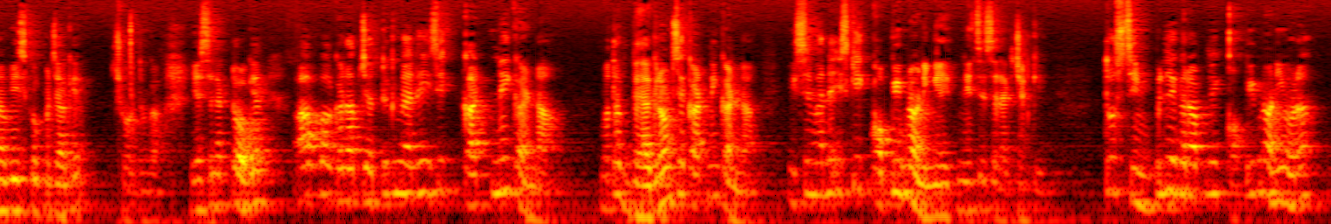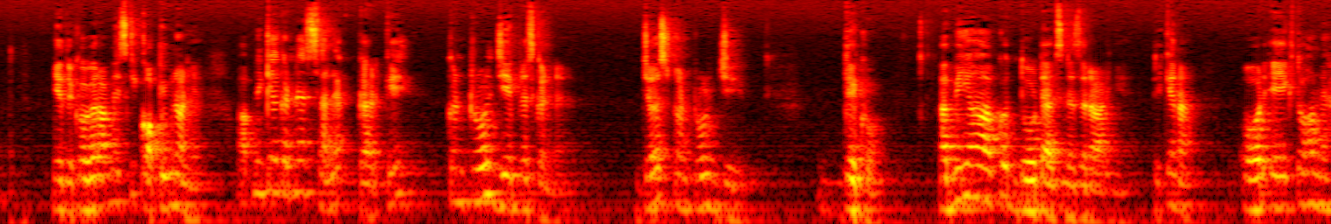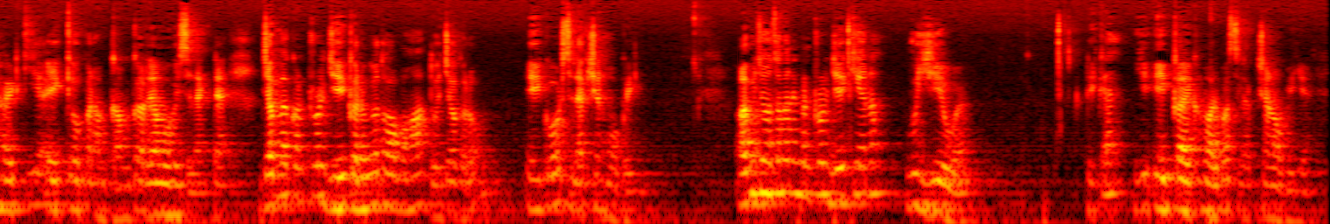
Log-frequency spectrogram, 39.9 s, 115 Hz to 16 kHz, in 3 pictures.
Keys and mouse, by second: 1.2 click, 13.6 ctrl+0, 18.2 ctrl+0, 20.6 ctrl+j, 22.2 ctrl+z, 30.1 ctrl+z, 31.3 ctrl+j, 35.1 click, 36.8 v, 37.1-39.9 drag.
